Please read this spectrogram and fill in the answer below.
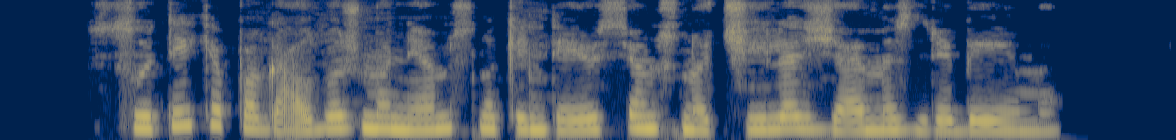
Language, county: Lithuanian, Vilnius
